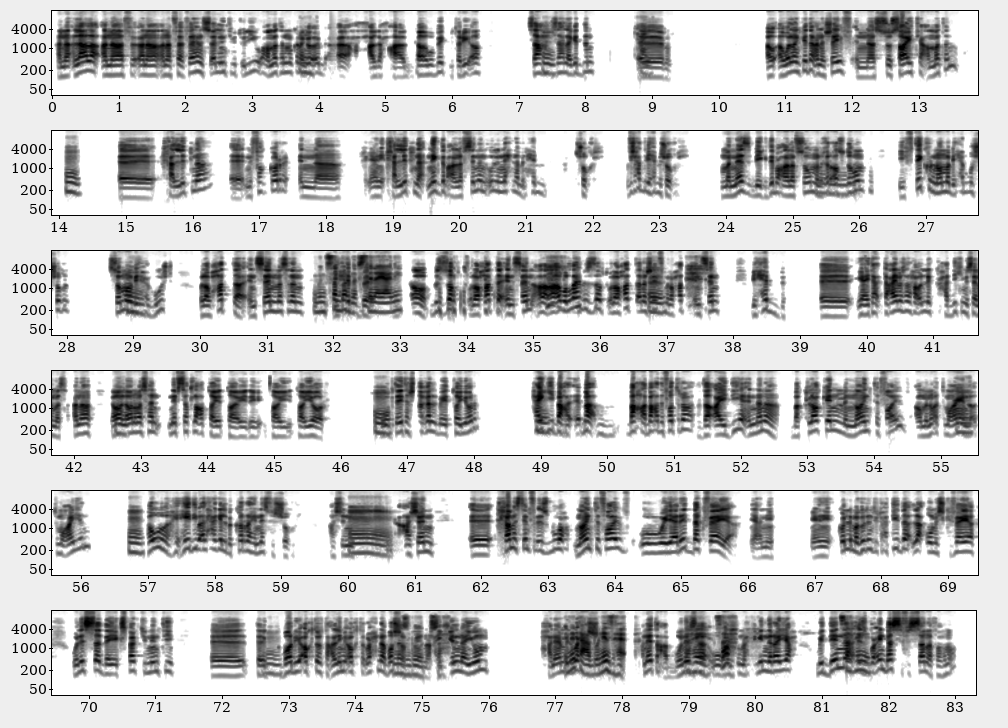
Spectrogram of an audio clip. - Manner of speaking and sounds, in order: tapping; other background noise; in English: "الsociety"; laugh; in English: "the idea"; in English: "بclock in"; in English: "Nine to Five"; in English: "Nine to Five"; in English: "they expect"
- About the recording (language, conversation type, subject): Arabic, unstructured, هل إنت شايف إن المرتب هو أهم عامل في اختيار الوظيفة؟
